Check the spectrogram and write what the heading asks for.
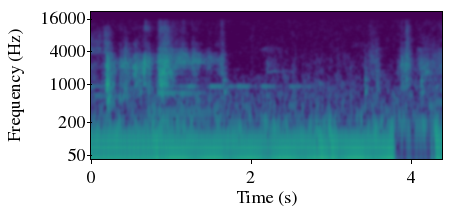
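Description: Faint rustle of a paper towel wiping a freshly tattooed arm clean, a few soft swipes in the first second and a half.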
